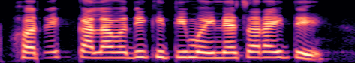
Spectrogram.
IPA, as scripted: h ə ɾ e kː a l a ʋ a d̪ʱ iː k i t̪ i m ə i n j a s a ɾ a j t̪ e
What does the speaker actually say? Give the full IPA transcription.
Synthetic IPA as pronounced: h ə ɾ e kː a l a ʋ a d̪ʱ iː k i t̪ iː m ə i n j a t͡s a ɾ a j t̪ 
